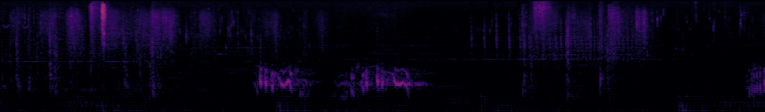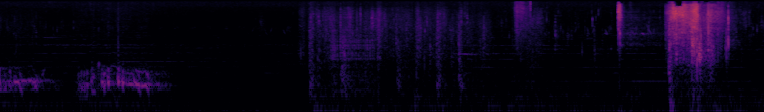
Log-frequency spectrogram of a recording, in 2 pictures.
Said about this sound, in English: The bird coos its approval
